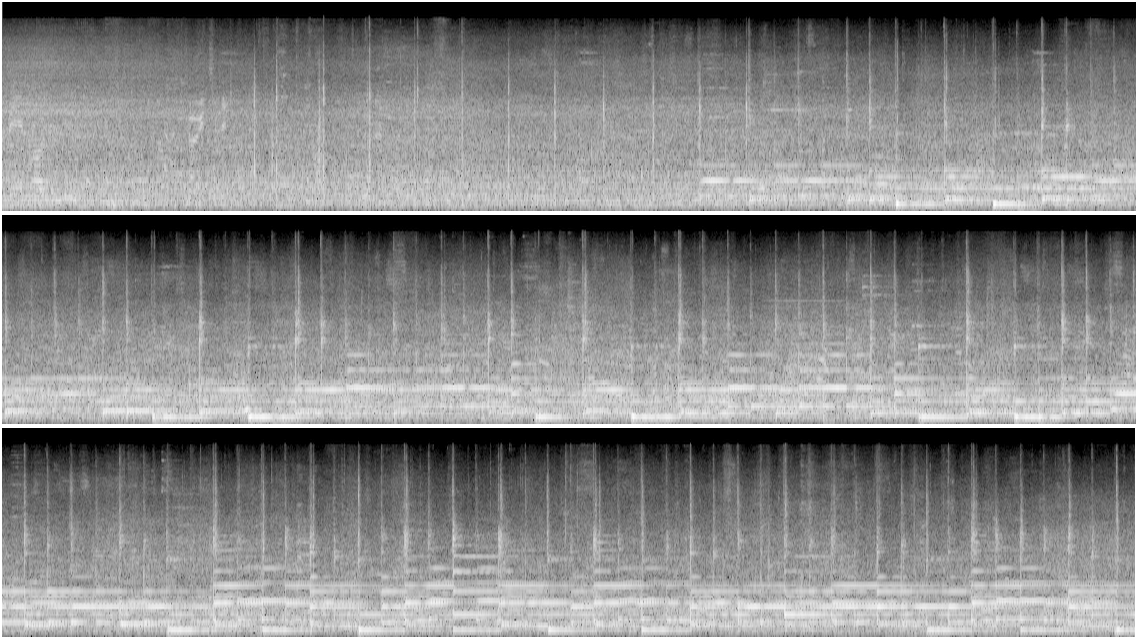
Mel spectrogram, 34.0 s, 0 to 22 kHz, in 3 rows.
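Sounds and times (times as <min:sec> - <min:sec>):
hang drums ringing melodic notes: 0:06.8 - 0:34.0
deep bass handpan notes: 0:07.0 - 0:34.0.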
